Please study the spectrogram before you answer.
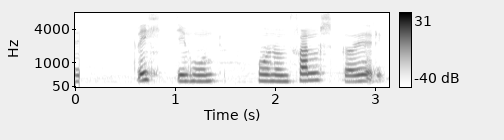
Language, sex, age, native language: Icelandic, female, 10, Icelandic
